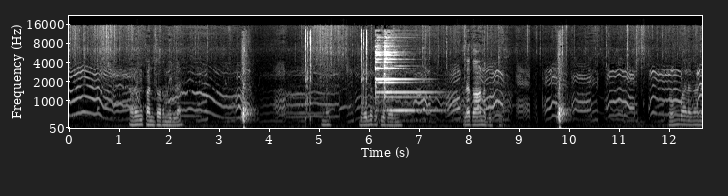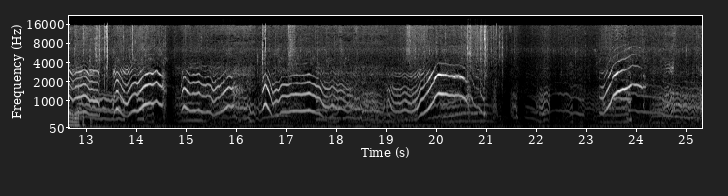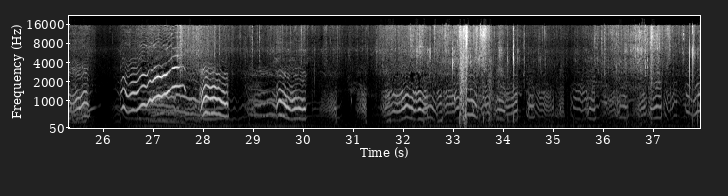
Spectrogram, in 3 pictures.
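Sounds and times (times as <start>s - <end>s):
newborn puppies whining: 0.0s - 37.9s.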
